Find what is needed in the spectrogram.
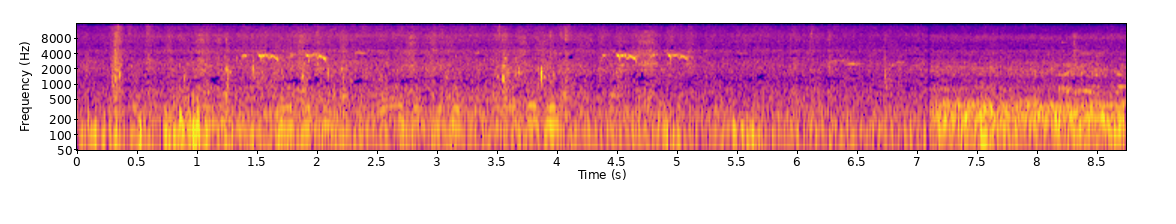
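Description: Faint outdoor ambience with two short bursts of high chirping calls from a small bird, about two seconds in and again about four seconds in, and a few light clicks. A low murmur of voices begins near the end.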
